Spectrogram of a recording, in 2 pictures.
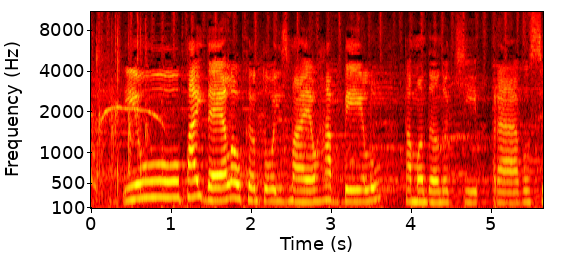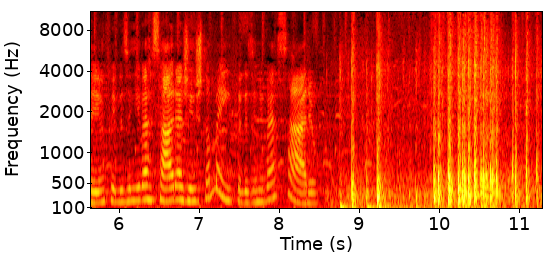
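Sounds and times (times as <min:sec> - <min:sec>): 
speech: 0:00.4 - 0:08.9
fireworks: 0:08.6 - 0:11.2.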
